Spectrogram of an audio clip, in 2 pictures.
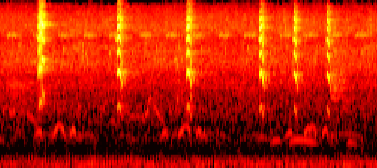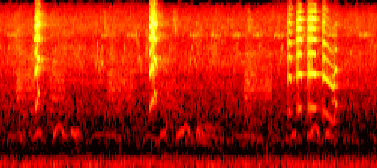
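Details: Red-wattled lapwing giving loud, sharp strident notes roughly once a second, ending in a rapid run of four or five calls; soft lower warbling phrases from other birds are heard in the background.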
